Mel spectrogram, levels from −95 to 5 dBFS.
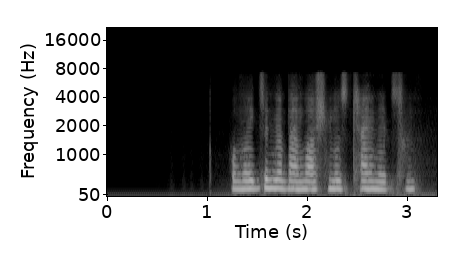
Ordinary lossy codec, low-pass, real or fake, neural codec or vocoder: none; 7.2 kHz; fake; codec, 16 kHz, 0.5 kbps, FreqCodec, smaller model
